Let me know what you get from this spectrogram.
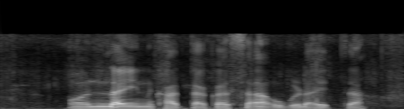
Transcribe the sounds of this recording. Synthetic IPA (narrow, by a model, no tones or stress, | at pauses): ɔnlainkʰat̪akəsauɡɽajt͡sa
